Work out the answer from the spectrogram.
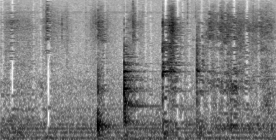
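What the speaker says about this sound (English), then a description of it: "I'm sweating up the onions right now. Got it on a fairly low heat." Onions sweat in a pan over low heat for marinara sauce. A quiet background hiss sits under several sharp clinks and scrapes of a metal utensil against the pan, spaced unevenly, with no voices.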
